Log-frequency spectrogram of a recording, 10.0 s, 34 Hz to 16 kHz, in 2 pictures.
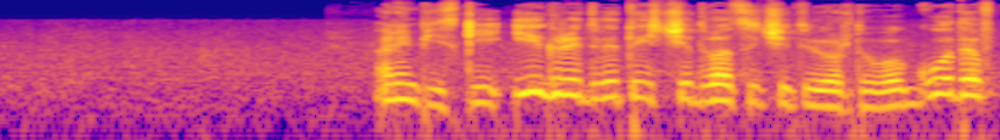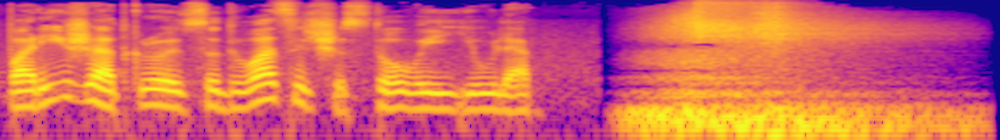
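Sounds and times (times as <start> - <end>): deep rumble: 8.1 - 10.0
synthetic whoosh: 8.1 - 10.0.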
